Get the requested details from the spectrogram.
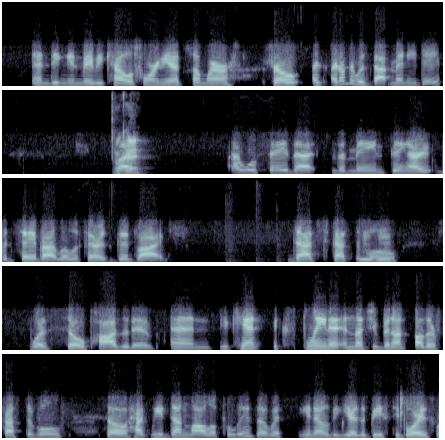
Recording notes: Special call-in guests. Telephone interview.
